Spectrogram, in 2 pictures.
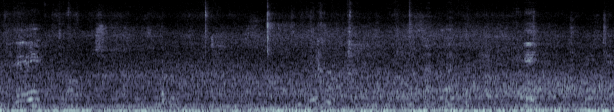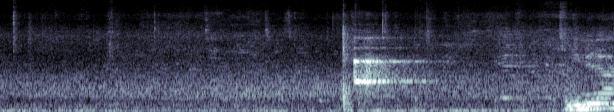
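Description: Low murmur of spectators in a covered bolo palma alley. About ten seconds in comes a single sharp knock with a short ringing tail, the sound of a thrown bolo ball striking.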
